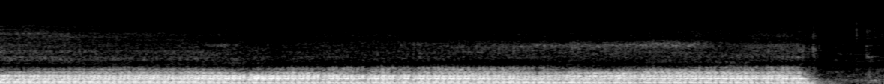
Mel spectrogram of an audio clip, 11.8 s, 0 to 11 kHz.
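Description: Honda CBR1000RR inline-four engine idling steadily through an aftermarket SC-Project exhaust, then switched off near the end, the sound cutting out suddenly.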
